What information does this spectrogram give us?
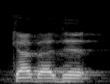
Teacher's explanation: في كبد، قلقلة في الدال، كبد، هكذا قلقلة واضحة قوية لا تميل لا إلى فتح ولا إلى كسر ولا إلى ضم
